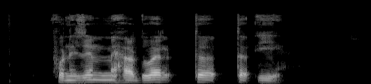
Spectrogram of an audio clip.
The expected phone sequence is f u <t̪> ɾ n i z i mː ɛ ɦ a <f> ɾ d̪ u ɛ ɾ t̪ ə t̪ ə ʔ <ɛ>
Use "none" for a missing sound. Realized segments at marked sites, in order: none, none, i

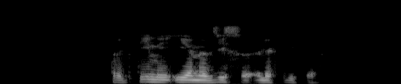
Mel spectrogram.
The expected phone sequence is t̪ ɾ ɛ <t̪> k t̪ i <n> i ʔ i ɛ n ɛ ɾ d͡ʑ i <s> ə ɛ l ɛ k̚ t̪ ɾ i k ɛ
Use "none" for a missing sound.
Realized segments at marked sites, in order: none, m, s

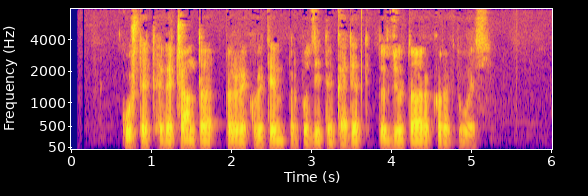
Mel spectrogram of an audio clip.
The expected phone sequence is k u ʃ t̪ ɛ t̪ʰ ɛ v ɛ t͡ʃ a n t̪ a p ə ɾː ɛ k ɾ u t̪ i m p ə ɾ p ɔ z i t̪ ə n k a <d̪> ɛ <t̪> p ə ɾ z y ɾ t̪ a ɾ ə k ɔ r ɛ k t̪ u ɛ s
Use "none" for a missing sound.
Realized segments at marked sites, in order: d̪, t̪

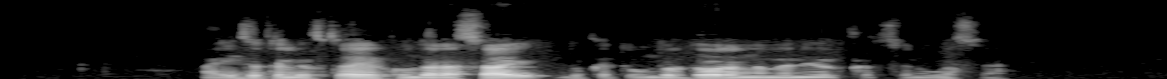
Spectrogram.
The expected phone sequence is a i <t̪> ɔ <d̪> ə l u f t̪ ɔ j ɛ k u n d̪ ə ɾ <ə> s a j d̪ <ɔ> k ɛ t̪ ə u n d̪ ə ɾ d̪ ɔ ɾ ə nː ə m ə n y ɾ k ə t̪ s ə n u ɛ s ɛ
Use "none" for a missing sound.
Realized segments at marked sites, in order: d̪, t̪, a, u

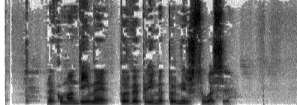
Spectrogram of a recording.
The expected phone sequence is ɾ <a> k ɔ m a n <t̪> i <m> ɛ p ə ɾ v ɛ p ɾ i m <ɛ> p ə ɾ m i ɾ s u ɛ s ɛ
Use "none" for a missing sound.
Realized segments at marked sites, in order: ɛ, d̪, m, ɛ

